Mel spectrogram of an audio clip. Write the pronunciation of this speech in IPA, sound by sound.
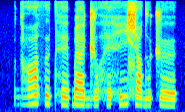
ɡʱ ɑ θ ɯ t̪ʰ e ɓ æ d͡ʒ o h e h i ɕ ɑ d̪ u t͡ʃ ø

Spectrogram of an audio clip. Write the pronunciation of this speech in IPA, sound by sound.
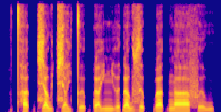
t̪ʰ a˨˩ t̚ t͡ɕ a˨˦ w t͡ɕ a̤˨˩ j t̪ əː˨˩ p̚ ɗ a̰˧˥ j ɲ ɨ̰˧˥ ə̯ ɗ a˧ w z ə˦˥ p̚ ɓ a˦˥ t̚ ŋ aː˨˦ f ə˧˩˨ w

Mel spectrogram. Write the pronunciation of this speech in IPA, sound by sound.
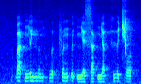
ɓ a˨˩ k̚ ɲ ə˧ j m ə̤˨˩ m h w ə˨˩ p̚ f ə˧ n ɓ ə̰˧˨ n ɲ ɛ˧˩ s a˨˩ k̚ ɲ a˨˩ t̚ h ɨ˧ ə̯ t͡ɕ ɔ˨˩ t̚

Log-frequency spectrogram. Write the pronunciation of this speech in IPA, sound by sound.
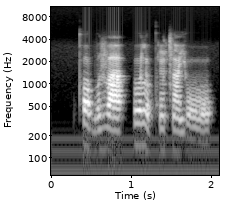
kʰ ɔ˦˨ ɡʷ i˦ v a˦ | ʊ˦ l ʊ˨ kʰ ũ˦ t͡s ã˦ j oː˨

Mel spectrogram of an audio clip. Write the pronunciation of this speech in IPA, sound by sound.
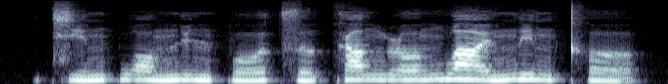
t͡ɕ i˧˥ n p w ɔ˥˧ n̪ y˥˩ n p o˧˥ ʊ̯ t͡s ɹ̩˧˥ k a˥ n ɻ ɤ˥ n̪ w a˥˧ ɪ̯ n̪ i˥˧ n kʰ ɤ˥˩

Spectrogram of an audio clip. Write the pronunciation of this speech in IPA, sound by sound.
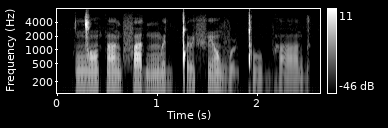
ŋ͡ǀ ɔ̃˧˥˧ t̪ ã˧˥˧ ɡ f a˧˥˧ d ŋ͡m ʏ˧˥˧ d ǃ ʏ˨˩˦ fʲ ɔ̃˧˥˧ v u˩ ɳ ǃ u˨˩˦ bʱ ã˨˩˦ d

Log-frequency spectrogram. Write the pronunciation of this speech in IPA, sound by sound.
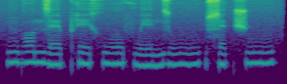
ŋ ɡ ɔ˦ n z ɛ˨ pʰ e˦˨ x w o˦ f w e˨ n z u˦ | ɬ ɛ˨ k ʃ u˦

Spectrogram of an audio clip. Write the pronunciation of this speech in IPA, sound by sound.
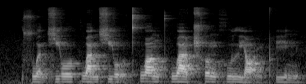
s w ə̰˨˩ n ɕ j o˨˦ ʊ̯ k w a˨˦ n ɕ j o̰˨˩ ʊ̯ t̪ʰ w ɑ˥˨ ŋ pʰ w ä˥˨ ʈ͡ʂʰ ɤ˥˨ ŋ x u˦ l j ɑ̰˨˩ ŋ pʰ i˥˨ n

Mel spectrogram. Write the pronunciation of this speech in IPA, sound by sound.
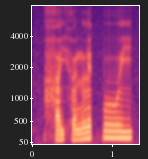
h ɐ˨ j h ɵ˨˧ n l ɪ˥ k̚ p uː˥ j

